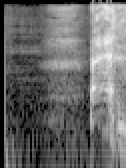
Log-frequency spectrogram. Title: Why do I sneeze so much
